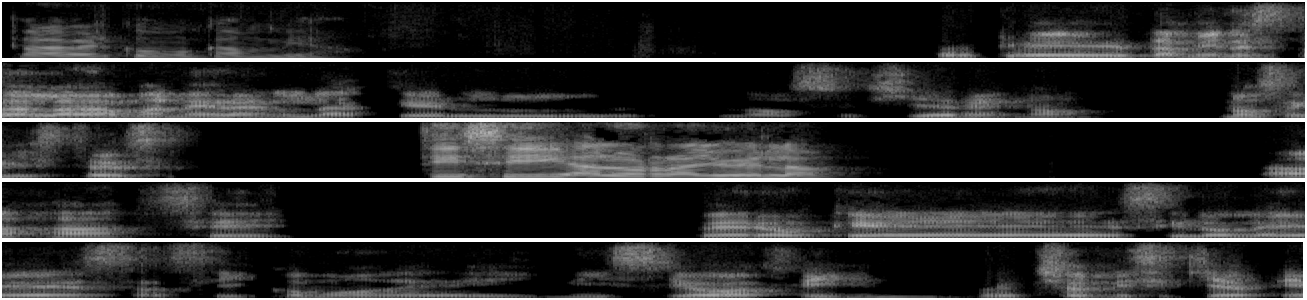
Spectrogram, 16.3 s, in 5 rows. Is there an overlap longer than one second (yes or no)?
no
